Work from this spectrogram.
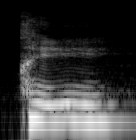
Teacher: Maka jangan sampai ada udara yang terhembus ketika diucapkan. Qi, ya. Bisa tertukar dengan kaf, ya. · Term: huruf qaf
